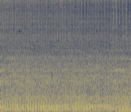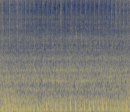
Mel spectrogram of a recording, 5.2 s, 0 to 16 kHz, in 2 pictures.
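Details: Predator 212 Hemi single-cylinder engine on a bench after swapping to an adjustable performance carburetor, idle screw just adjusted; settles into a slower, even, steady firing beat with no hunting or surging, a clean idle.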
